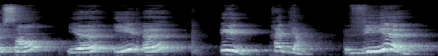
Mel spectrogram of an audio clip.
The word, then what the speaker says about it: vieux: Vieux, le X à la fin, muet. Et le son ye s'écrit I-E-U. Vieux.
